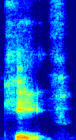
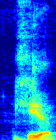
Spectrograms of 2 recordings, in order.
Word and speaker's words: Kyiv: on the shoulder going, the way how we pronounce it, and that's the right way to pronounce it too, since it's our place, is Kyiv and not. Oh, really? Kiev.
